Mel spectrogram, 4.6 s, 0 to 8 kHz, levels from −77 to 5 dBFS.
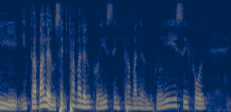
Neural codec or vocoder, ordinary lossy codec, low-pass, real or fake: codec, 16 kHz in and 24 kHz out, 0.8 kbps, FocalCodec, streaming, 65536 codes; none; 7.2 kHz; fake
